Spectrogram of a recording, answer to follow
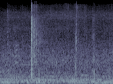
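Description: A sharp click about half a second in and a fainter one near the end, over a steady low outdoor rumble.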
